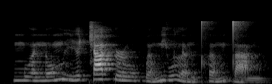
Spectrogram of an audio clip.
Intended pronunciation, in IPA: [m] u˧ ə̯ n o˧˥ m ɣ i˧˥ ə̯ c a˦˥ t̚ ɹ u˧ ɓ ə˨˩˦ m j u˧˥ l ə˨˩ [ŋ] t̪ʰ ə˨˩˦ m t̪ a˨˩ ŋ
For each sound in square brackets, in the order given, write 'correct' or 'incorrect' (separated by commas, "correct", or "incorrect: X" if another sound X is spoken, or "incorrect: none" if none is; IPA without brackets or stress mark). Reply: correct, correct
